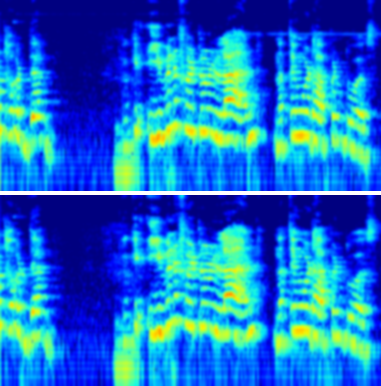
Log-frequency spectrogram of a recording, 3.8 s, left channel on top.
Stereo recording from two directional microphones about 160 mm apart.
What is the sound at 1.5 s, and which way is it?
Speech, 45° left (ahead or behind).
